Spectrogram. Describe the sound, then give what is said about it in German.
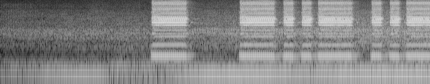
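Car horns honk repeatedly over a steady low rumble of road traffic: one blast, then a long sustained honk broken into several short toots, loud. “Stefan sitzt alleine im Auto, wie viele andere.”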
